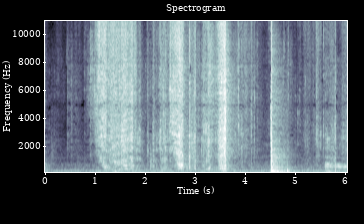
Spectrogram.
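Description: A refrigerated biscuit dough can being opened: its paper wrapper tearing in several rough strokes, then one sharp pop about four and a half seconds in as the can's seam bursts.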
